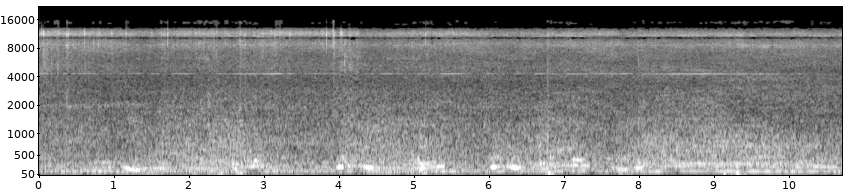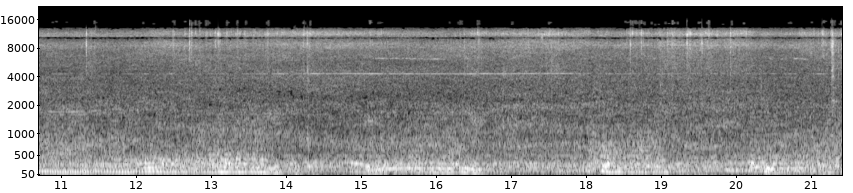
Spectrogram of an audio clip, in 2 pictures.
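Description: Miele canister vacuum cleaner running, its powered brush head pushed back and forth over a shag rug: a steady rush of suction with a low hum that wavers up and down.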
